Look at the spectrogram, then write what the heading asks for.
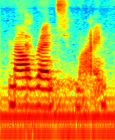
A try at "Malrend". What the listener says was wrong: Rent, but with a D instead of a T.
